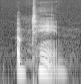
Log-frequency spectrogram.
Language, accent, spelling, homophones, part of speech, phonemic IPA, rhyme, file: English, US, obtain, abthane, verb, /əbˈteɪn/, -eɪn, En-us-obtain.ogg
- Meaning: 1. To get hold of; to gain possession of, to procure; to acquire, in any way 2. To secure (that) a specific objective or state of affairs be reached 3. To prevail, be victorious; to succeed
